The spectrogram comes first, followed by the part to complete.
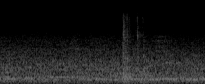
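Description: Steady low hum inside a small elevator car, with a couple of faint clicks a little past a second in.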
